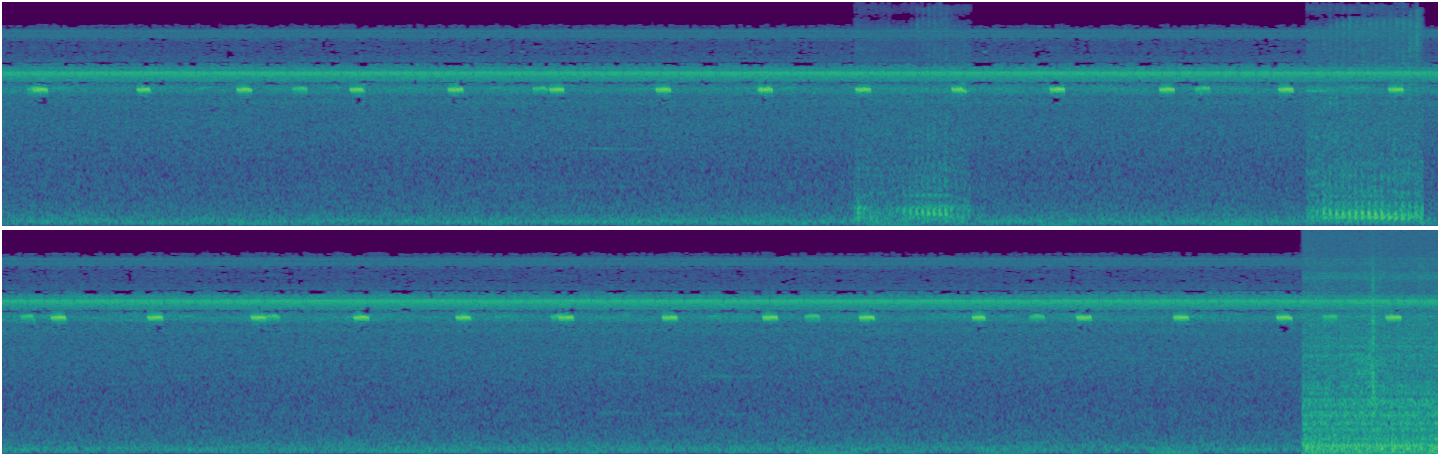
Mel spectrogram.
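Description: Night insects, crickets, chirping: a steady high trill with a sharper chirp repeating every second or so, slightly irregular. Two brief low rushes of sound come about nine and fourteen seconds in, and a louder, fuller noise cuts in suddenly near the end.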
